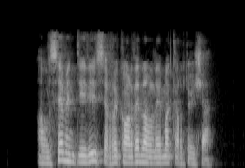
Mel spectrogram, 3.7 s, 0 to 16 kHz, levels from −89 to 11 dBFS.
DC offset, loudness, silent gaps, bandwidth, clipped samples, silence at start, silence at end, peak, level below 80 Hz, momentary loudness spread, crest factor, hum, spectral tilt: under 0.1%; -19 LUFS; none; 8 kHz; under 0.1%; 0.55 s; 0.5 s; -2 dBFS; -58 dBFS; 8 LU; 18 dB; none; -5 dB/octave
